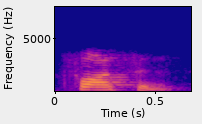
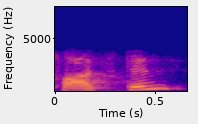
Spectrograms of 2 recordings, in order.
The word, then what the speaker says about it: fasten: Next word, F-A-S-T-E-N, fasten. It's not fasten, T is silent, it's fasten.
